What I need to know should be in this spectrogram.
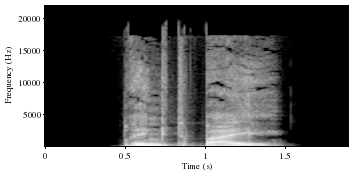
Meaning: inflection of beibringen: 1. third-person singular present 2. second-person plural present 3. plural imperative
- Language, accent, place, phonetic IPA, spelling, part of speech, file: German, Germany, Berlin, [ˌbʁɪŋt ˈbaɪ̯], bringt bei, verb, De-bringt bei.ogg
